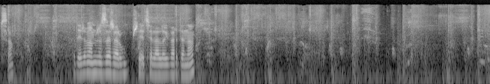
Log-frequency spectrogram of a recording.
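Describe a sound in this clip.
A sword swings and strikes in a fight.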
